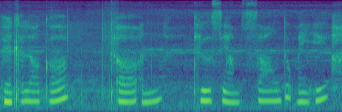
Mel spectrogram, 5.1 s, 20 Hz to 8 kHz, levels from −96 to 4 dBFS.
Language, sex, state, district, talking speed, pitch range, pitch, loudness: Mizo, female, Mizoram, Aizawl, 115 wpm, 215-235 Hz, 225 Hz, -24 LUFS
